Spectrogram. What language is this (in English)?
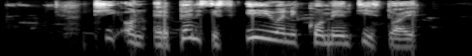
Esperanto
